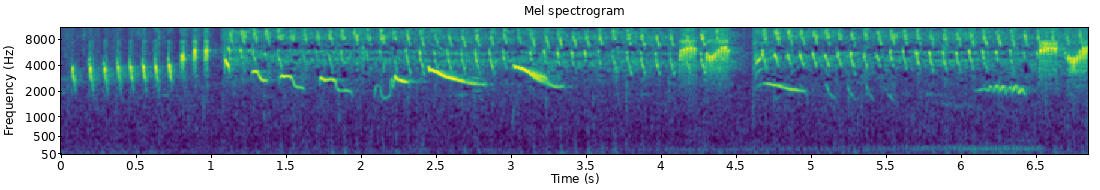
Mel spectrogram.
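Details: Song of a white-rumped shama used as training material for birdkeepers: a quick staccato trill, then varied slurred whistles rising and falling, more rapid pulsed chatter and a few flat whistles, with a faint low hum late on.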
